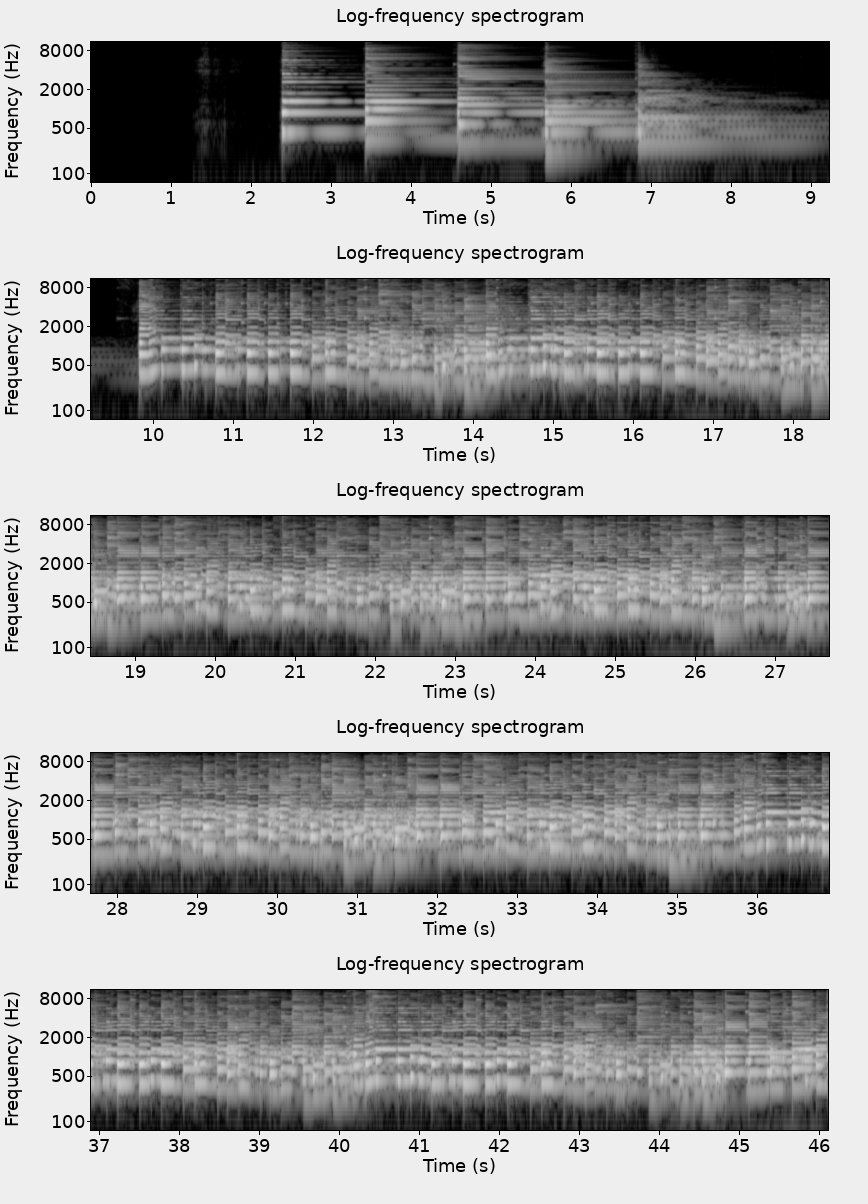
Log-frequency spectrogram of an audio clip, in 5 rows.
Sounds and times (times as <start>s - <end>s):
Banjo: 2.4s - 46.1s.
